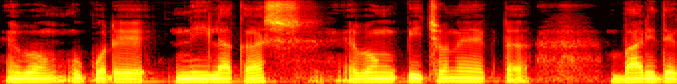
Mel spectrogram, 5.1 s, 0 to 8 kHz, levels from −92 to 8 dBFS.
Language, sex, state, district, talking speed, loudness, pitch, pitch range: Bengali, male, Tripura, West Tripura, 120 wpm, -12 LUFS, 105 Hz, 105-115 Hz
